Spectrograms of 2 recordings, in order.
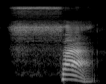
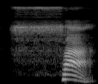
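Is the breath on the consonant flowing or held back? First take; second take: flowing; flowing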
